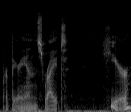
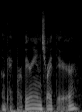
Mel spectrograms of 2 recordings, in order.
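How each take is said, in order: First: Unvoiced whisper to himself. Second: Said in the usual way. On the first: Shown as a demonstration. Gamer placing barbarians, whispering to himself. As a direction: whisper it under your breath.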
